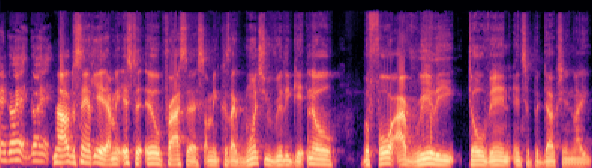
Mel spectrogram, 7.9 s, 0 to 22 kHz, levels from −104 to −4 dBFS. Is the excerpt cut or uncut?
cut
